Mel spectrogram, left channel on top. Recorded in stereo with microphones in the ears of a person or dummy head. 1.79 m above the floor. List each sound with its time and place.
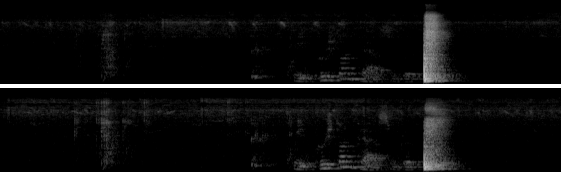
0.7 s a crack: 70° right (ahead or behind), 9 m
2.9 s a man speaking: 50° right (ahead or behind), 6.5 m
4.2 s a snare drum: 45° left (ahead or behind), 0.6 m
